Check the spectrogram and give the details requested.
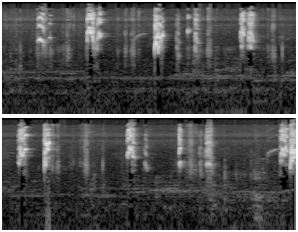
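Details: Female purple lovebird busy making a nest: short, sharp, high chirps spaced roughly every half second to second, some in quick pairs, over a quiet background with a faint steady hum.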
